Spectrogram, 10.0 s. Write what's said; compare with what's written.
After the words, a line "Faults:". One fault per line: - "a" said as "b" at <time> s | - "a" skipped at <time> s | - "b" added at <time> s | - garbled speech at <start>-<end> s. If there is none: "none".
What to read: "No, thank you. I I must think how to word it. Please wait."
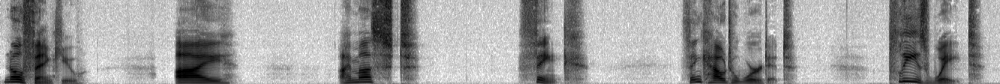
"No, thank you. I I must think think how to word it. Please wait."
Faults:
- "think" added at 6.8 s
